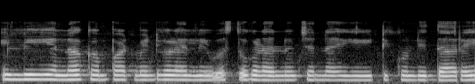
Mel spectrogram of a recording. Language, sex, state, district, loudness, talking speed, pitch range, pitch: Kannada, female, Karnataka, Bidar, -14 LUFS, 90 wpm, 200-215 Hz, 210 Hz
